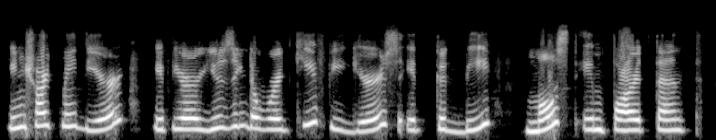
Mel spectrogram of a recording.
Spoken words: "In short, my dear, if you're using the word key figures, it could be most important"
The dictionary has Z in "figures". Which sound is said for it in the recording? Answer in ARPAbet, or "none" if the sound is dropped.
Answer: S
